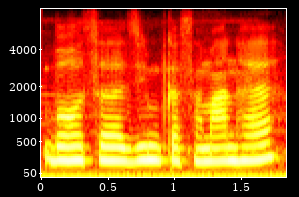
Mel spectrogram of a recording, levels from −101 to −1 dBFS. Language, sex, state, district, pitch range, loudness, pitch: Hindi, female, Jharkhand, Palamu, 200-210 Hz, -11 LUFS, 205 Hz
